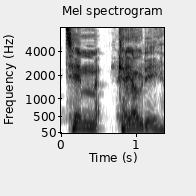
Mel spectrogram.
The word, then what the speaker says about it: Tim Kayode: We are joined by Tim Kayode.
